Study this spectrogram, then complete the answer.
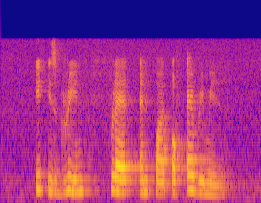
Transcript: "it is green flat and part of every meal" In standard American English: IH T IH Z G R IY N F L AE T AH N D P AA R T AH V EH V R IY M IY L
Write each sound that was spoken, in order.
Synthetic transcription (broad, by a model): IH T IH S G R IY N F L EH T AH N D P AA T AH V EH V R IY M IY L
